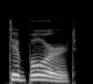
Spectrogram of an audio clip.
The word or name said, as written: debord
